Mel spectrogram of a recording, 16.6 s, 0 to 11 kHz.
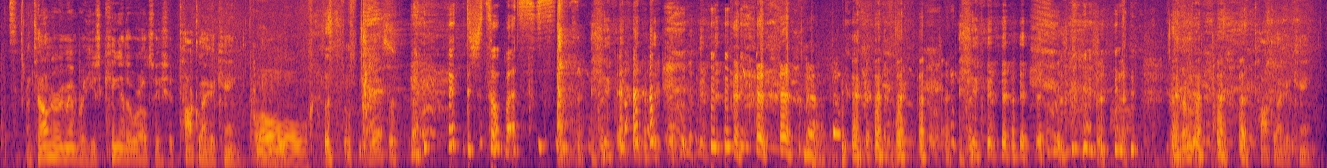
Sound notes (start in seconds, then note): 7.4 laughing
